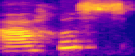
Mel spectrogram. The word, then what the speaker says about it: Aarhus: He's also an honorary professor in the School of Communications and Culture at Aarhus.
